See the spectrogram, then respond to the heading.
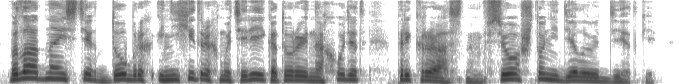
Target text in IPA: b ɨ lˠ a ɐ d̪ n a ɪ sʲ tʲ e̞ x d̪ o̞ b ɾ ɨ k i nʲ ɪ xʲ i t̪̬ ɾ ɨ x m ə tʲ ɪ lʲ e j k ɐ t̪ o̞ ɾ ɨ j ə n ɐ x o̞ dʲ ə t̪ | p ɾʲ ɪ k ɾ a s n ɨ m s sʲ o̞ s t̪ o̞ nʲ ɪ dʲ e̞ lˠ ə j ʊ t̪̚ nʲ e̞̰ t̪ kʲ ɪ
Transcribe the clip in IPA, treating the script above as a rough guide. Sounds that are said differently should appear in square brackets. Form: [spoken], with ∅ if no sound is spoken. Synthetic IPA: b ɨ lˠ a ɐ d̪ n a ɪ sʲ tʲ e̞ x d̪ o̞ b ɾ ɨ [x] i nʲ ɪ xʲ i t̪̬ ɾ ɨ x m ə tʲ ɪ [ɾʲ] e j k ɐ t̪ o̞ ɾ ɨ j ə n ɐ x o̞ dʲ ə t̪ | p ɾʲ ɪ k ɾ a s n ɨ m [f] sʲ o̞ [ʂ] t̪ o̞ nʲ ɪ dʲ e̞ lˠ ə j ʊ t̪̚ [dʲ] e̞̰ t̪ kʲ ɪ

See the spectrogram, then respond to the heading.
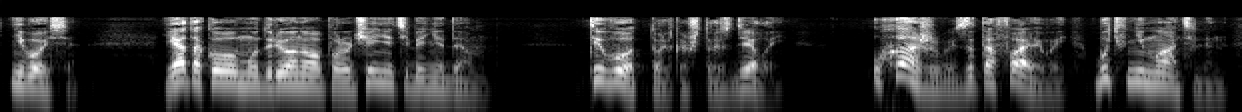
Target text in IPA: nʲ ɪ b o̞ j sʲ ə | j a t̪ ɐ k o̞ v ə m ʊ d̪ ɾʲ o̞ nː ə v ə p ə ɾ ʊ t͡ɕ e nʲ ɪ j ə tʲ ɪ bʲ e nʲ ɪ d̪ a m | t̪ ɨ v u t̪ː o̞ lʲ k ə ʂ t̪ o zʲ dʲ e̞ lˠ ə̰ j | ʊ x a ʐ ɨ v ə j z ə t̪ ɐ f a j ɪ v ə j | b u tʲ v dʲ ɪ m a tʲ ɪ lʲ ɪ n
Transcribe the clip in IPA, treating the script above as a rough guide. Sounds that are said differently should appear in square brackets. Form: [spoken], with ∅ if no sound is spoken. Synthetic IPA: nʲ ɪ b o̞ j sʲ ə | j a t̪ ɐ k o̞ v ə m ʊ d̪ ɾʲ o̞ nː ə v ə p ə ɾ ʊ t͡ɕ e nʲ ɪ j ə tʲ ɪ bʲ e nʲ ɪ d̪ a m | t̪ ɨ v [o] t̪ː o̞ lʲ k ə ʂ t̪ o zʲ dʲ e̞ lˠ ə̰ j | ʊ x a ʐ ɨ v ə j z ə t̪ ɐ f a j ɪ v ə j | b u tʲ v [nʲ] ɪ m a tʲ ɪ lʲ ɪ n

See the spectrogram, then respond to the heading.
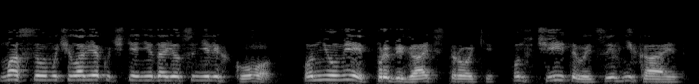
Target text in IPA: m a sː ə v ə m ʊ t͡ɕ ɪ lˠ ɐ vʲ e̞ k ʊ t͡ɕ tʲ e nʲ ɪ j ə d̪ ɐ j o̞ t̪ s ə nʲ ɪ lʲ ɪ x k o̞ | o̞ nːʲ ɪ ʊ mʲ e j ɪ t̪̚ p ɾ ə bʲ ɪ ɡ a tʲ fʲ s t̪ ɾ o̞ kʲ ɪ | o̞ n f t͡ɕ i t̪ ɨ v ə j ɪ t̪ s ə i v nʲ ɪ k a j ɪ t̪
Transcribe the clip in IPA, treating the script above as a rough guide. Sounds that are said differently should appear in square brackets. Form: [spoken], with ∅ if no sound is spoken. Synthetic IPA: m a sː ə v ə m ʊ t͡ɕ ɪ lˠ ɐ vʲ e̞ k ʊ t͡ɕ tʲ e nʲ ɪ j ə d̪ ɐ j o̞ t̪ s ə nʲ ɪ lʲ ɪ x k o̞ | o̞ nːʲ ɪ ʊ mʲ e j ɪ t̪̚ p ɾ ə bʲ ɪ ɡ a tʲ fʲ s t̪ ɾ o̞ kʲ ɪ | o̞ n f t͡ɕ i t̪ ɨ v ə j ɪ t̪ s ə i v nʲ ɪ k a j ɪ t̪

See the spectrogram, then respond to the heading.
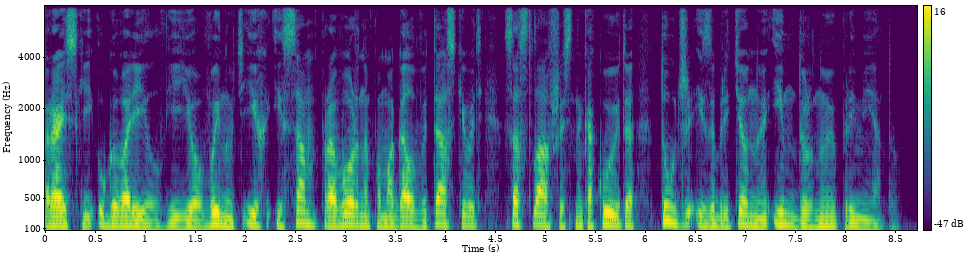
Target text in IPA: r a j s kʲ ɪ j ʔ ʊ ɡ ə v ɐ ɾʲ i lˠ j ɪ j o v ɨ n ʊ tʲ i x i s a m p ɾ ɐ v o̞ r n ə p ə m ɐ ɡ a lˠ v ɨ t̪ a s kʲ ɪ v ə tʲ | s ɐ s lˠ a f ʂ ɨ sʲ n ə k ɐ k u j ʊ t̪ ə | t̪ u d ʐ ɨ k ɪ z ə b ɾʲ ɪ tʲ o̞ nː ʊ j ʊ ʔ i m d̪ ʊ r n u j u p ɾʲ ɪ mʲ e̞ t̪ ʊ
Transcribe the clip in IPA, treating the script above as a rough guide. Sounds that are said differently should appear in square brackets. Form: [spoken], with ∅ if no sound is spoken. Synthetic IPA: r a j s kʲ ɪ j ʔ ʊ ɡ ə v ɐ ɾʲ i lˠ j ɪ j o v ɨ n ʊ tʲ i x i s a m p ɾ ɐ v o̞ r n ə p ə m ɐ ɡ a lˠ v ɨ t̪ a s kʲ ɪ v ə tʲ | s ɐ s lˠ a f ʂ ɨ sʲ n ə k ɐ k u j ʊ t̪ ə | t̪ u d ʐ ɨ [ʔ] ɪ z ə b ɾʲ ɪ tʲ o̞ nː ʊ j ʊ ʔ i m d̪ ʊ r n u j [ʊ] p ɾʲ ɪ mʲ e̞ t̪ ʊ

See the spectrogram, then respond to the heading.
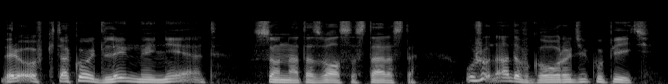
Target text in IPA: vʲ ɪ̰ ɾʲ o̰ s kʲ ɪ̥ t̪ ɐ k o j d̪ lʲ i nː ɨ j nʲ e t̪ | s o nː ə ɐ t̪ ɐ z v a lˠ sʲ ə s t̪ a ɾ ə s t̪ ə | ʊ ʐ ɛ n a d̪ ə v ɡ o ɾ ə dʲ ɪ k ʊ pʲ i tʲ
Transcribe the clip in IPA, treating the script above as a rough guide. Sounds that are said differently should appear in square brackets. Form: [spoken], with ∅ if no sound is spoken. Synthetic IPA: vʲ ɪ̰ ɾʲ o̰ [f] kʲ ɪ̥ t̪ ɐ k o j d̪ lʲ i nː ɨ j nʲ e t̪ | s o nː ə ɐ t̪ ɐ z v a lˠ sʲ ə s t̪ a ɾ ə s t̪ ə | ʊ ʐ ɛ n a d̪ ə v ɡ o ɾ ə dʲ ɪ k ʊ pʲ i tʲ

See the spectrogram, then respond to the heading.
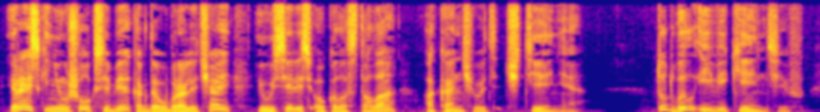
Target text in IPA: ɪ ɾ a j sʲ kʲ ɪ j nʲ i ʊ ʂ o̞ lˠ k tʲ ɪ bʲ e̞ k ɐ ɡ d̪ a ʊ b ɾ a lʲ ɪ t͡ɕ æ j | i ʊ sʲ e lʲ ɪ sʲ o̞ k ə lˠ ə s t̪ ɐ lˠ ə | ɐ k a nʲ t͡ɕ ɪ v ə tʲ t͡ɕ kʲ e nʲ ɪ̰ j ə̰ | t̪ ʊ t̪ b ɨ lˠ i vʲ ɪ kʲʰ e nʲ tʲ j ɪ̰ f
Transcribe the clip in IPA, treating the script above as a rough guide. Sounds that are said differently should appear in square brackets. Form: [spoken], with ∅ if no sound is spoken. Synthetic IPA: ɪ ɾ a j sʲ kʲ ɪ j nʲ [ɪ] ʊ ʂ o̞ lˠ k [sʲ] ɪ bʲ e̞ k ɐ ɡ d̪ a ʊ b ɾ a lʲ ɪ t͡ɕ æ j | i ʊ sʲ e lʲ ɪ sʲ o̞ k ə lˠ ə s t̪ ɐ lˠ [a] | ɐ k a nʲ t͡ɕ ɪ v ə tʲ t͡ɕ [tʲ] e nʲ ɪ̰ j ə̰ | t̪ [u] t̪ b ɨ lˠ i vʲ ɪ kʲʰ e nʲ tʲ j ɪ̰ f

